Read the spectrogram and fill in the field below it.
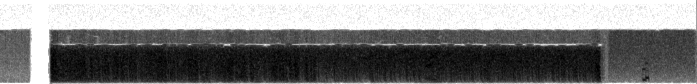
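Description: A loud burst of radio static and hiss, interference from another repeater's input heard over a radio repeater, fills about five and a half seconds, band-limited and steady, ending abruptly, with fainter noise before and after it.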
